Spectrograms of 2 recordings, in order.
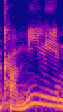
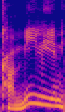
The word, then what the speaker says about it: Charmeleon: So if I go ahead and level up our Charmeleon here. That's not how you pronounce that. Charmeleon.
